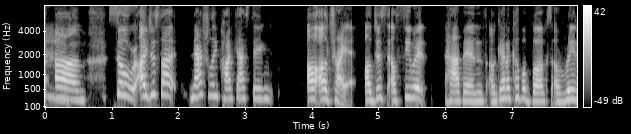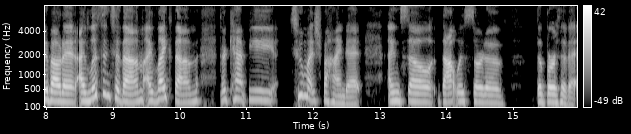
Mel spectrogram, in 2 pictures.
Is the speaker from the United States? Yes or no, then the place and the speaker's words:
no; Canada; I'm Canadian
